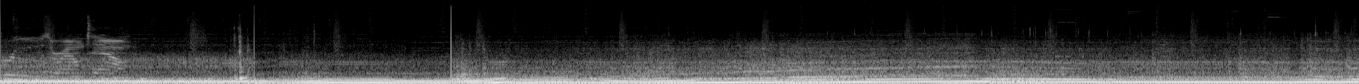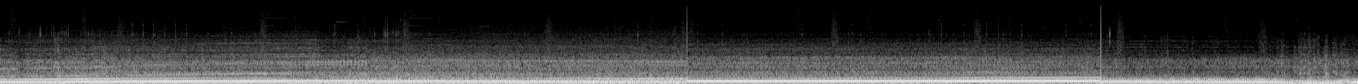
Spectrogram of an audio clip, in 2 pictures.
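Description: A Nissan Z drift car cruising around town, its engine droning loudly and continuously from close by, with the pitch rising and falling through gear changes and steady acceleration across nearly half a minute.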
